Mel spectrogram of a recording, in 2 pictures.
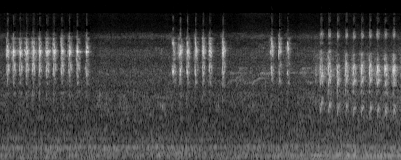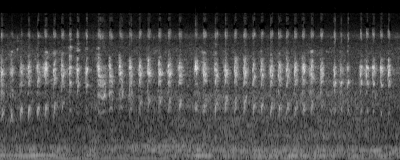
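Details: Wild Eurasian tree sparrow fighting chatter, recorded for training: stuttering bursts of rapid, high chirps build into a continuous, dense, scratchy chattering over a low hum and rumbling background.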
